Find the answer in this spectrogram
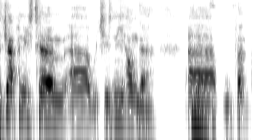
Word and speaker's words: nihonga: term uh which is nihonga uh but do you please con correct my um pronunciation uh uh no you pronounced it perfectly nihonga is japanese style paintings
